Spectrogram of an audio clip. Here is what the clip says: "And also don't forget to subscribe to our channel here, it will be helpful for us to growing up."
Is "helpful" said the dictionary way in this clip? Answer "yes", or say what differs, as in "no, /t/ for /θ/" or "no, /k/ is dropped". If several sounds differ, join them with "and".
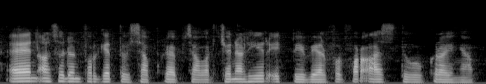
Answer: no, /p/ is dropped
